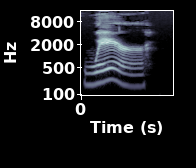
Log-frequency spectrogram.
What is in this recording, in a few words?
"where", English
